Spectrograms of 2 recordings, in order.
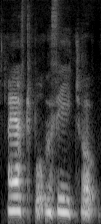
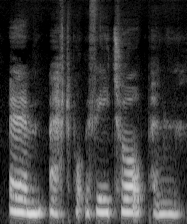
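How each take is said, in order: First: Talking through hiccups; speech interrupted by hiccups. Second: Said in the usual way. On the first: Real, not acted. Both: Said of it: "Sorry, I've got hiccups".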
